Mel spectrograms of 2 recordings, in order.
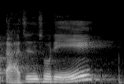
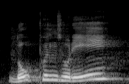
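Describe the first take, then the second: First: Drawn out slowly on a low pitch; low sound. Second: Drawn out slowly on a high pitch; high sound. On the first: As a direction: say "낮은 소리" low and stretched. (낮은 소리로 길게) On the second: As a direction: say "높은 소리" high and stretched. (높은 소리로 길게) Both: Shown as a demonstration.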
